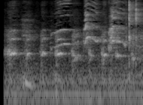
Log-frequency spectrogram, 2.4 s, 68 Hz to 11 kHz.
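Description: A 5.5-week-old Boston Terrier puppy giving a string of short, high whines and yips, several in two seconds, some rising and falling in pitch.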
